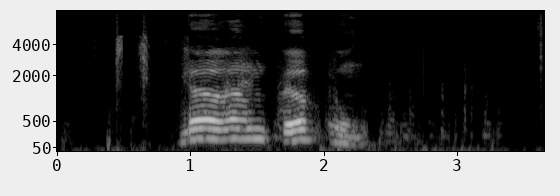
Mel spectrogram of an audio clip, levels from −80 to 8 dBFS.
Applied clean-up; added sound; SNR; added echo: neural mask model DeepFilterNet 3.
